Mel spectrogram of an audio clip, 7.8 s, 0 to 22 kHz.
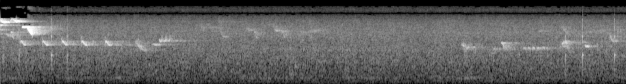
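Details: A Eurasian Wren, close by a stream on 24 May 2013, sings competitively after a distant Japanese Thrush starts singing: fairly faint bursts of rapid, high twittering notes in quick runs, pausing mid-way, with steady outdoor hiss.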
